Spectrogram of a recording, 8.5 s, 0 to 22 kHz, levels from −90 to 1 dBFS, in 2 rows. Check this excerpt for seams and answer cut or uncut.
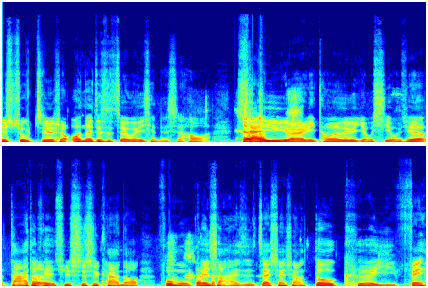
uncut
